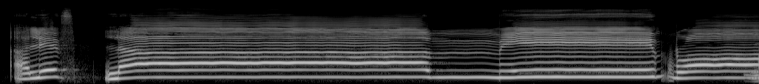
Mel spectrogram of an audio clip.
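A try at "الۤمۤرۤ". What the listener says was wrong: نہیں، آپ نے غنہ پورا نہیں کیا. تو آپ نے غنہ پورا کرنا ہے.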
